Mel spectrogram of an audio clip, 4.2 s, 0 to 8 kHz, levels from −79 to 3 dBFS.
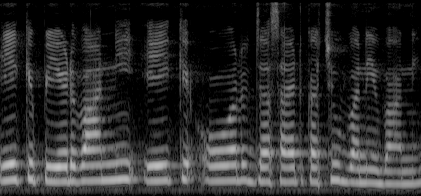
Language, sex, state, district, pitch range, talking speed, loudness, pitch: Hindi, female, Bihar, Darbhanga, 220-245 Hz, 140 wpm, -26 LUFS, 235 Hz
